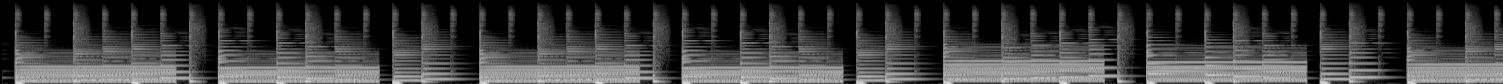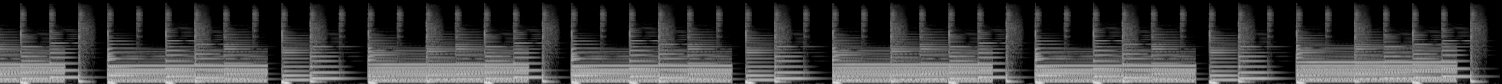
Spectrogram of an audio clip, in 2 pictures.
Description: Glockenspiel��Tubular bells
